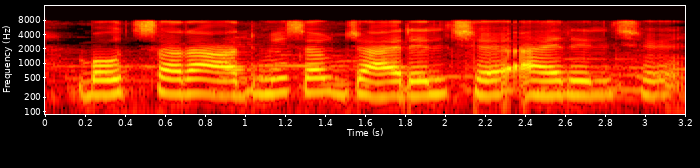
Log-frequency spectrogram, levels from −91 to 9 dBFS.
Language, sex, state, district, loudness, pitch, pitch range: Maithili, female, Bihar, Bhagalpur, -19 LUFS, 225 Hz, 220-240 Hz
